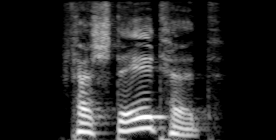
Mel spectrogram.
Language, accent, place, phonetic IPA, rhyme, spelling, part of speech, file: German, Germany, Berlin, [fɛɐ̯ˈʃtɛltət], -ɛltət, verstelltet, verb, De-verstelltet.ogg
- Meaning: inflection of verstellen: 1. second-person plural preterite 2. second-person plural subjunctive II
